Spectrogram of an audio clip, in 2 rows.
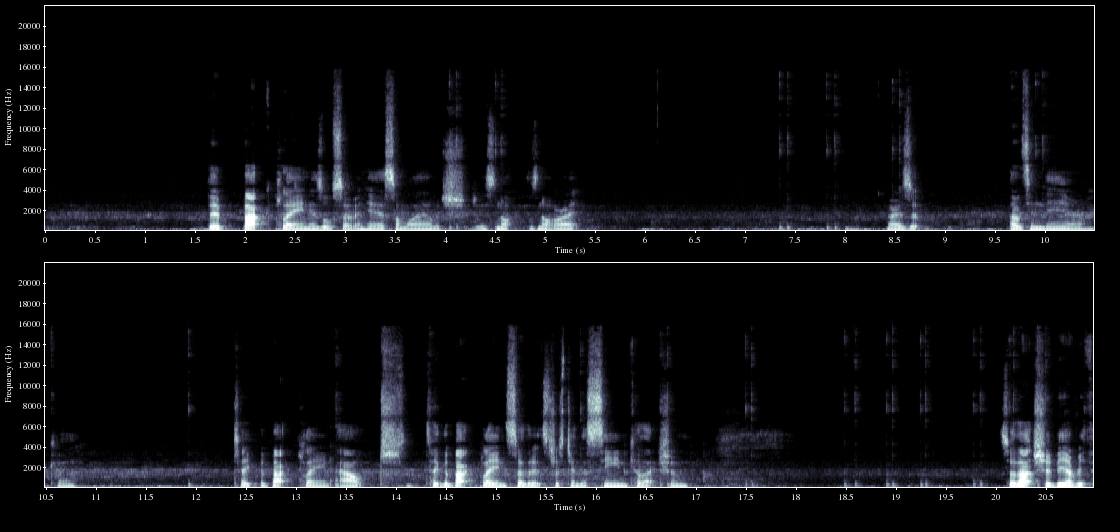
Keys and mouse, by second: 7.3 click.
